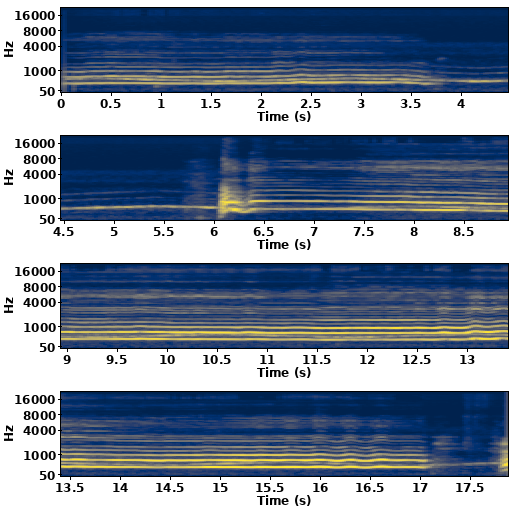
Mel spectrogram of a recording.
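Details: German Shepherd howling during a tornado siren drill: long, sustained, wavering howls that rise and fall over a steady droning siren tone, with a brief break near six seconds before the howling resumes louder.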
